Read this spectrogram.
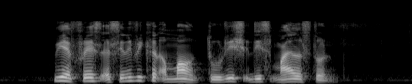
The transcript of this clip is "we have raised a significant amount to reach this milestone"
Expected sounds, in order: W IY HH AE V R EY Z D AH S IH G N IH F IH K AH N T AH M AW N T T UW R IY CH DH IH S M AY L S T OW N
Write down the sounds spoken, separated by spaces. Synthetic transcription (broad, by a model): W IY HH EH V R EY S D AH S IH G N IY F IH K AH N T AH M AW N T T UW R IY CH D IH S M AY L S T OW N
